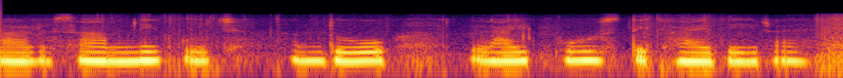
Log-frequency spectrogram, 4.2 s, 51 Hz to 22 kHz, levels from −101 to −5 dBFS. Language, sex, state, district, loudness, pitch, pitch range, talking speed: Hindi, female, Punjab, Pathankot, -15 LUFS, 195 Hz, 190-200 Hz, 140 wpm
